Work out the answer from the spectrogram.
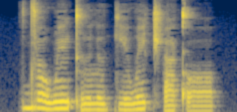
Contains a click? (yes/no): no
